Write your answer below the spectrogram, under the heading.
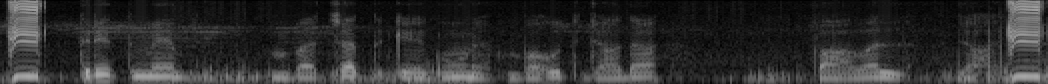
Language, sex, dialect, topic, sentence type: Magahi, male, Central/Standard, agriculture, statement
